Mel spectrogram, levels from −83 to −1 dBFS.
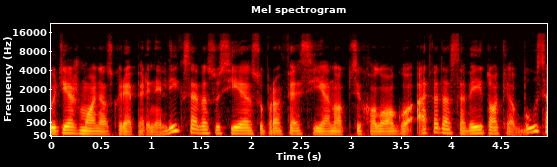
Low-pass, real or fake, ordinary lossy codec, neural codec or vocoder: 14.4 kHz; real; Opus, 32 kbps; none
